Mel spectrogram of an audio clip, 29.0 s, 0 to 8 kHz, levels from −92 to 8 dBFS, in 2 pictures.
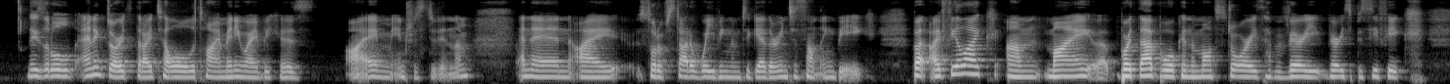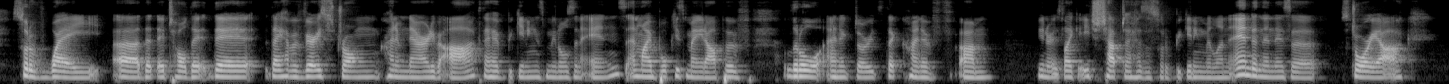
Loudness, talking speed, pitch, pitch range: -23 LUFS, 210 wpm, 175 Hz, 165-185 Hz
